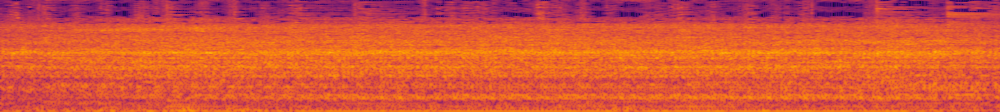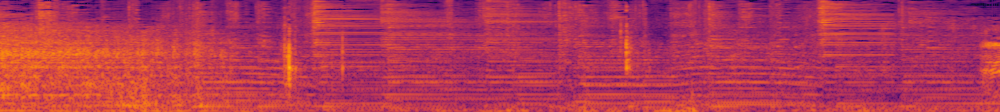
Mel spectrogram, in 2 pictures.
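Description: Sailboat's inboard auxiliary engine running, then shut off at the panel's stop button a little past halfway; the sound drops away as it stops, leaving steady shifting tones.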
